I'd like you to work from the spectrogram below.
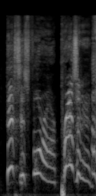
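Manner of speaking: very high mock-French voice; squeaky, laughing fake French accent; French accent attempt. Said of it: "I can't do a French accent".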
